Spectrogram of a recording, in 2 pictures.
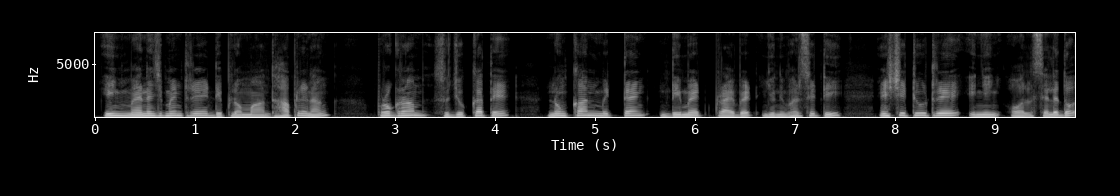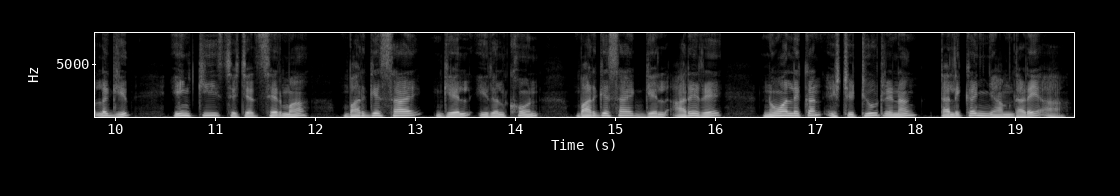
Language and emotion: Santali, neutral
